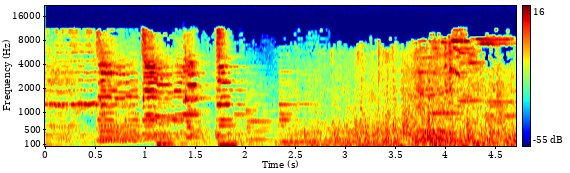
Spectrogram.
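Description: Train sound effect: tonal notes ring out at the start, then a steady, loud rumble and clatter of railway wheels carries on to the end.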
